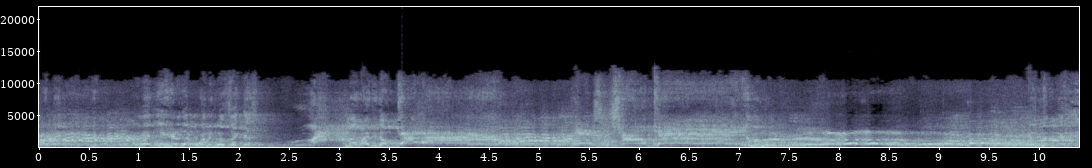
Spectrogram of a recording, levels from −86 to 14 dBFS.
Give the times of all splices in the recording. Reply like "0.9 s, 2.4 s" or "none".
none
